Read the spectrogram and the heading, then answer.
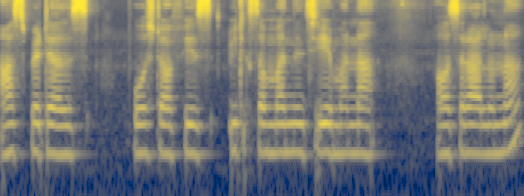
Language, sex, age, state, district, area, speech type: Telugu, female, 30-45, Andhra Pradesh, Kurnool, rural, spontaneous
